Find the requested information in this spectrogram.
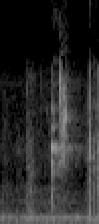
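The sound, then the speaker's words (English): A quiet sip of water: a couple of short, soft slurping bursts with faint wet mouth sounds, over a low steady hum and no talking. “Let me get a sip of my water.”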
